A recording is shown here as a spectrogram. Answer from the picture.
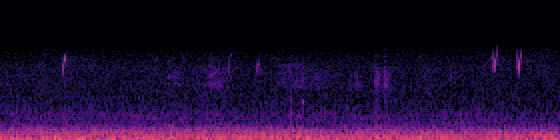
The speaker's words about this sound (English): Calls of that bird.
